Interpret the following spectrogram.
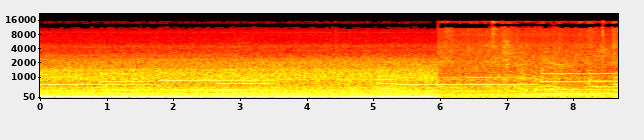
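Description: Steady low rumble of an airliner cabin in flight, with soft background music over it. The rumble cuts off about six seconds in, leaving the music.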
